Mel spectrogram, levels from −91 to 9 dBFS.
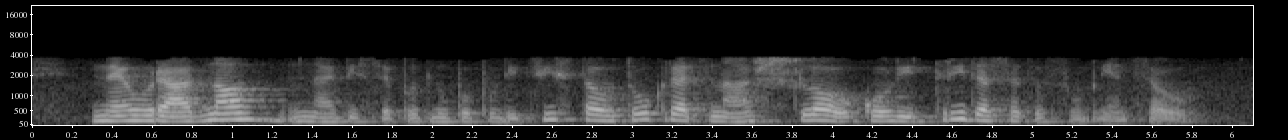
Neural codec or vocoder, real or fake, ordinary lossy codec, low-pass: none; real; MP3, 32 kbps; 3.6 kHz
